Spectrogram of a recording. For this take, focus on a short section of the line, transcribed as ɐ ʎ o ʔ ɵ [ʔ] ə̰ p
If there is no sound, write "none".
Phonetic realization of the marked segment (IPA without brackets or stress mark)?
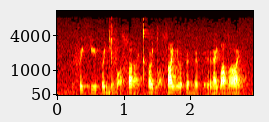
ɦ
